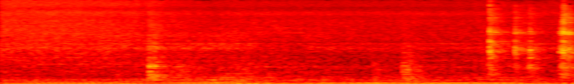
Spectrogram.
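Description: Chopped vegetables frying in a steel kadai, with a few light clicks of stirring, about a second in, three seconds in and just before the end, over a steady low hum.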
